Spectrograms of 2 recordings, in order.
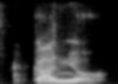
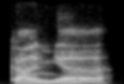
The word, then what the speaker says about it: caño: I've seen it spelled like that, and then I've also seen it spelled Kayna, which is Kanya. But again, it just has to do with dialect. I've heard both Caño and Kanya.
